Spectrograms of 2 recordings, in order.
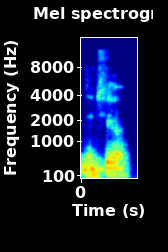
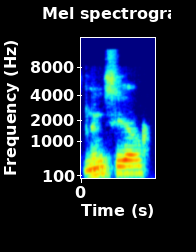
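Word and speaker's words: Nuncio: Eric Nunio. I'm sorry. The last name Nunio. Could you spell that please?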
